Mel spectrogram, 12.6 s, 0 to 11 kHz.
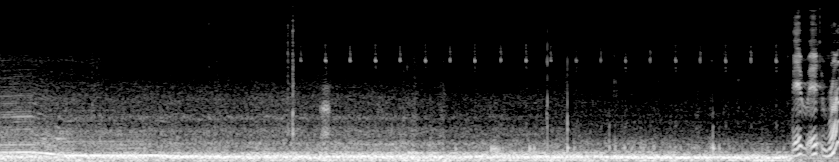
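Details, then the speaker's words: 2015 Buick Encore 1.4L Ecotec with many check engine codes: low steady rumble at idle with a faint unevenness; runs well but idle slightly rough, not as smooth as it should be; cause still to be found (catalytic converter considered). "It actually runs good. The idle is a little bit rough. Not terrible, but you could feel that it's not idling smoothly as smooth as it should be."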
